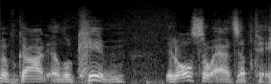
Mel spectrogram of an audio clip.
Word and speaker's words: Elohim: In fact, one of the names that we use for God is Elohim. I'm mispronouncing it because the real pronunciation has, instead of the kim sound, has a him sound.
